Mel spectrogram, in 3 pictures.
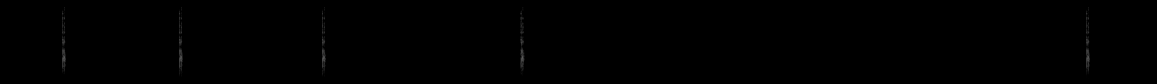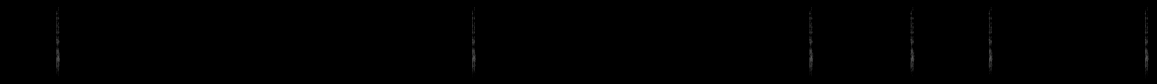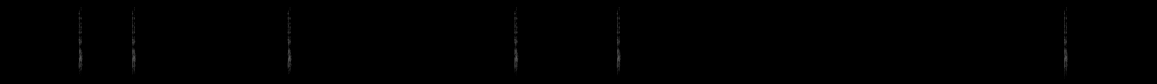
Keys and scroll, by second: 14.5 ctrl+shift+c, 17.6 ctrl+shift+v.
